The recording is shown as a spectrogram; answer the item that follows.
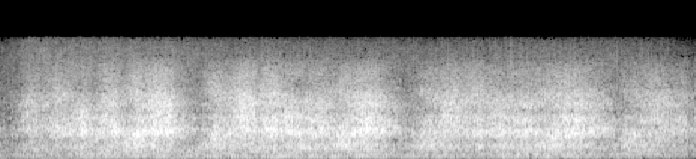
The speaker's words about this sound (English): The huge Sudeten German crowd bursts into cries of We thank our Führer.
